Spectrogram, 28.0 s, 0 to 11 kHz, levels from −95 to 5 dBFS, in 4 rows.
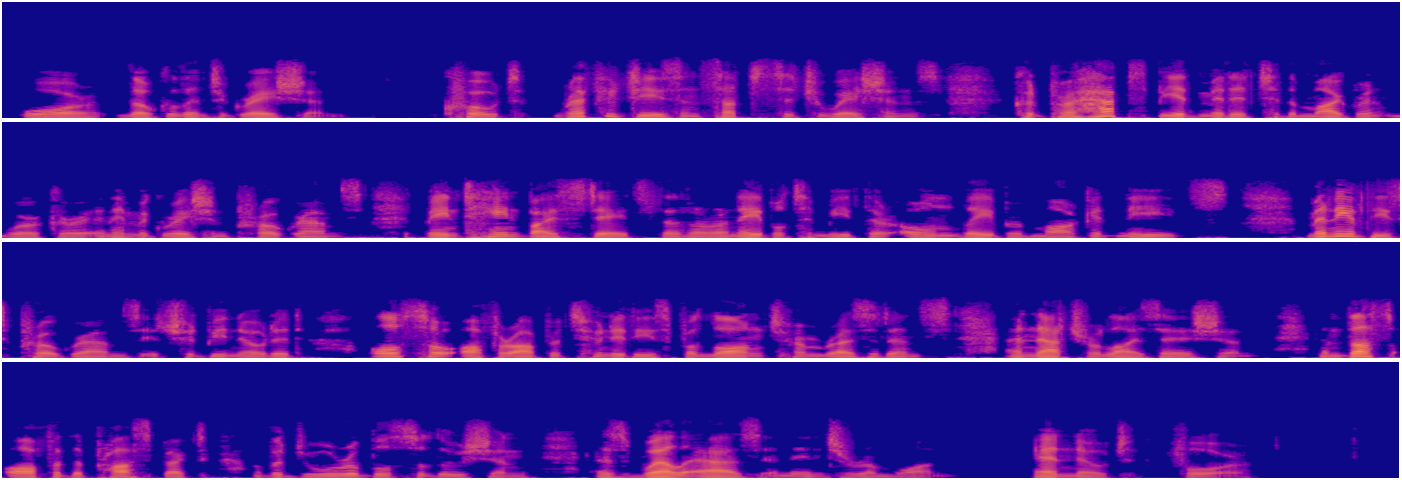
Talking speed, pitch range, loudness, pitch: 140 wpm, 110-130 Hz, -37 LUFS, 120 Hz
